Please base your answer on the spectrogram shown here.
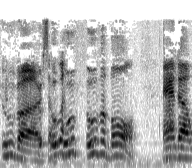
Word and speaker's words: Uwe: How are you supposed to pronounce his name? Uwe, right? It's actually... It's Uva or something.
